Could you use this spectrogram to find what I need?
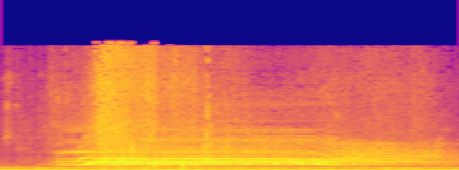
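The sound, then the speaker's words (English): A single scream used as a lure, high and drawn out for about two seconds, rising at the start and trailing off at the end, heard alone over a low background rumble. “It is a lure. That is the exact same scream I hear made last time.”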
